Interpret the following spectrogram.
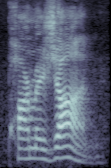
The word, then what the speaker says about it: parmesan: parmesan parmesan parmesan cheese but actually not correct the way we pronounce this is parmesan parmesan parmesan parmesan cheese parmesan cheese this is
